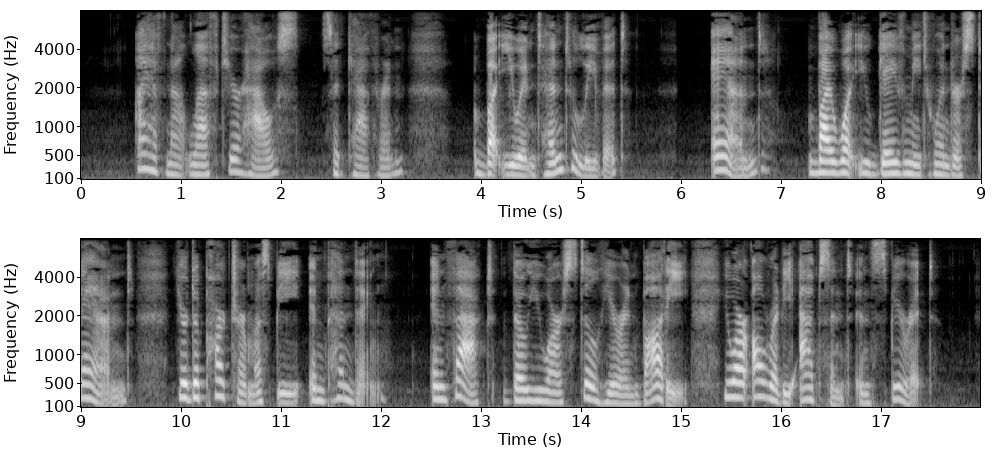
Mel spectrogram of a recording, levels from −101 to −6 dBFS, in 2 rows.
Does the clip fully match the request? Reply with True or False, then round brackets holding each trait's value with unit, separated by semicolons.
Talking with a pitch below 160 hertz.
False (185 Hz)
